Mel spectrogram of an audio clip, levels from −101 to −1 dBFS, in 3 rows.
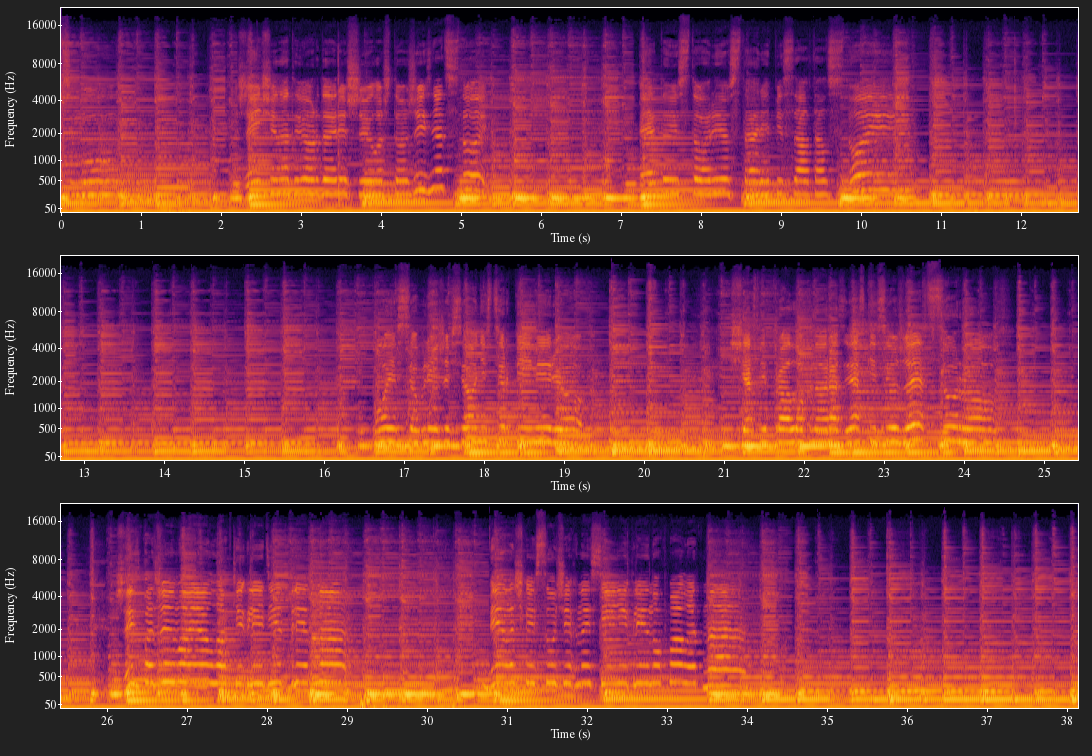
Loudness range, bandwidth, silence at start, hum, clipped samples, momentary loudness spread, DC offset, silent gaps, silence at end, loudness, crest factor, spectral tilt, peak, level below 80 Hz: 6 LU; 14.5 kHz; 0 s; none; under 0.1%; 8 LU; 3%; none; 0 s; -22 LUFS; 14 dB; -6.5 dB/octave; -6 dBFS; -42 dBFS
